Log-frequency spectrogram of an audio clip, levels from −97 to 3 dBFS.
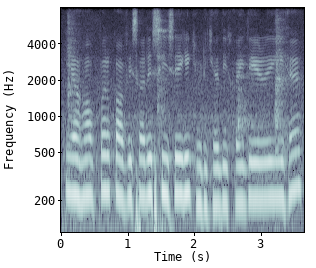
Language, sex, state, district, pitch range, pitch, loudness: Hindi, female, Uttar Pradesh, Saharanpur, 205-225 Hz, 215 Hz, -14 LUFS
